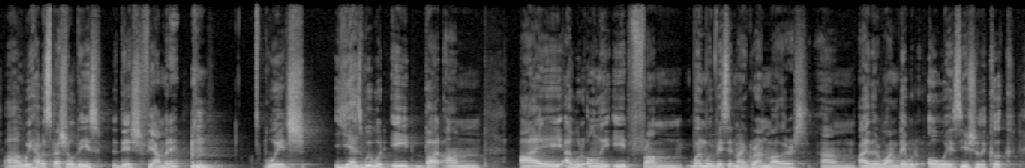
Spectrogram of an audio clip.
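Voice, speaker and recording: Man, young adult, from Guatemala, low voice, casual interview, reflective, halting. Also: warm tone. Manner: reflective, halting, with fillers and restarts. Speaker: interview guest.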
